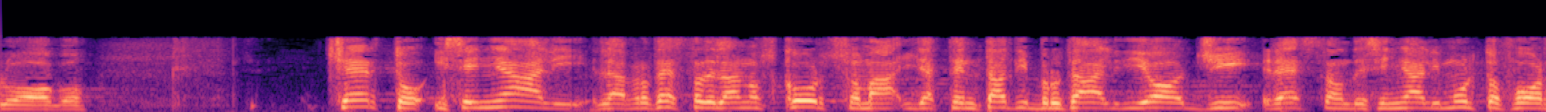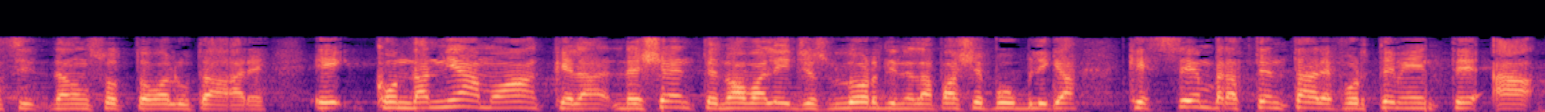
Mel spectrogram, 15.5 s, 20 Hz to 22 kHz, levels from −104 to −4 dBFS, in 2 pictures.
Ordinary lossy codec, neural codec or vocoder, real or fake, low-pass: none; none; real; 5.4 kHz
